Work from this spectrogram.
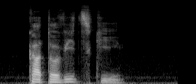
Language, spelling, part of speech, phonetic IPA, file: Polish, katowicki, adjective, [ˌkatɔˈvʲit͡sʲci], Pl-katowicki.ogg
